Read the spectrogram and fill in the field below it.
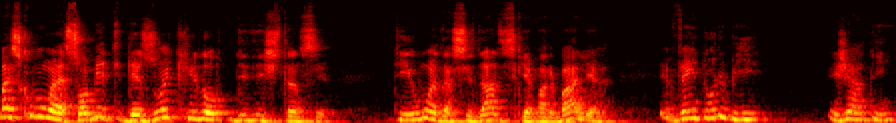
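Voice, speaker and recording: A man's high-pitched voice, dark and mellow in tone, with very wide pitch swings, a fairly slow pace and audible room echo. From Brazil, Northeast (Ceará, Cariri region). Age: 80s+. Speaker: writer and poet. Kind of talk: interview, life story. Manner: halting, with fillers.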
